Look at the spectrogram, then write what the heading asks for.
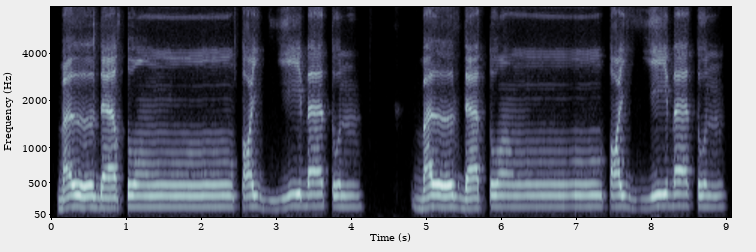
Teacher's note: Tapi bedanya ya, kalau yang to ini belakang lidahnya pun naik ya. Jadi selain ujung lidahnya diarahkan ke belakang gigi atas, belakang lidahnya pun naik ya. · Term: ikhfa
